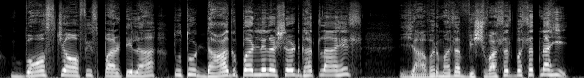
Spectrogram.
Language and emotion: Marathi, disgusted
